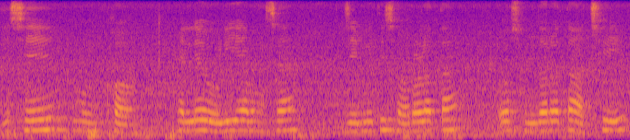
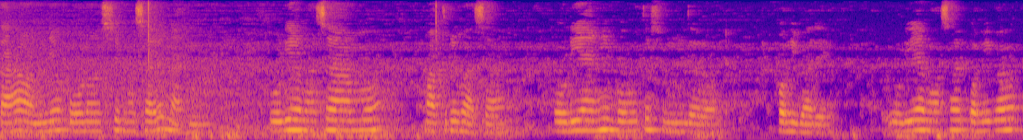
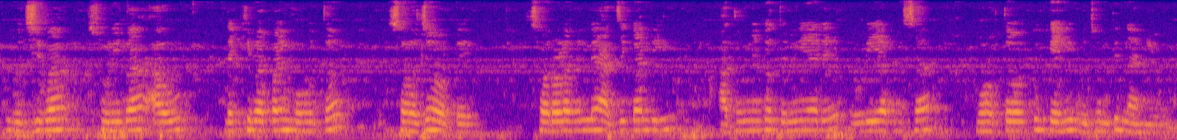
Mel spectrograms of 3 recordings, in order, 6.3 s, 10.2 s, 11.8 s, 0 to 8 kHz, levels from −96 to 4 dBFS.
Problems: background sounds at intervals, background conversations at intervals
